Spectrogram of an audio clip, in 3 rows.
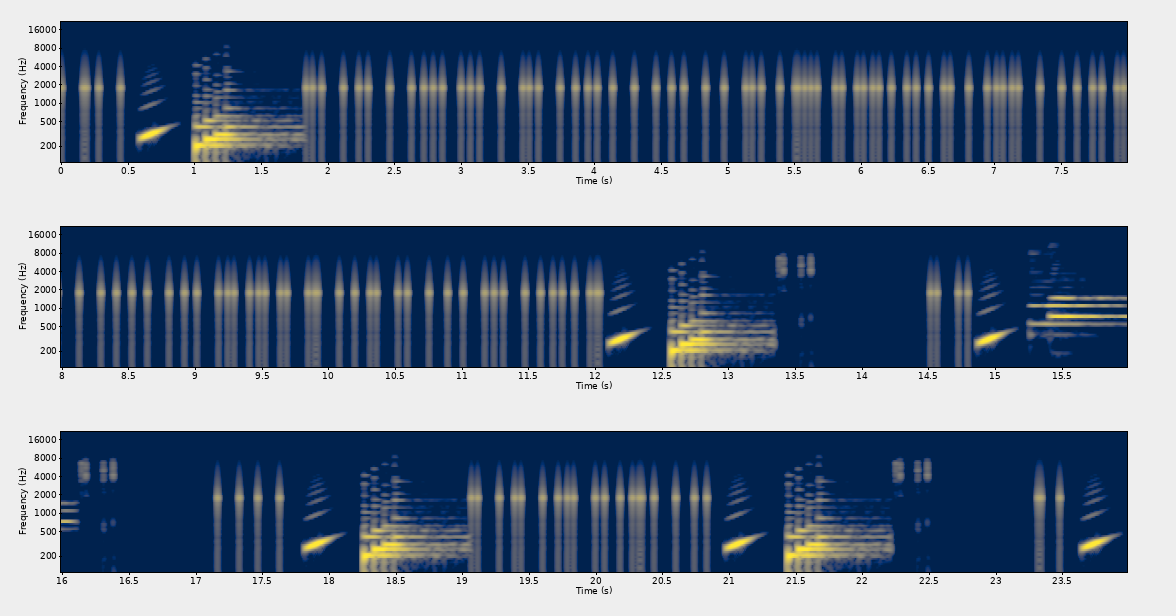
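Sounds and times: chime: 15.3s - 16.2s.

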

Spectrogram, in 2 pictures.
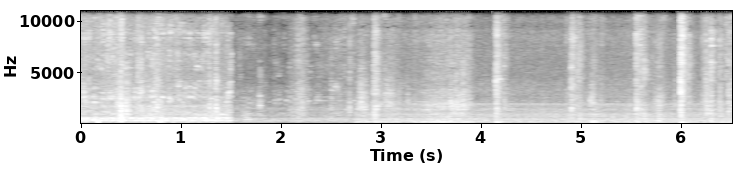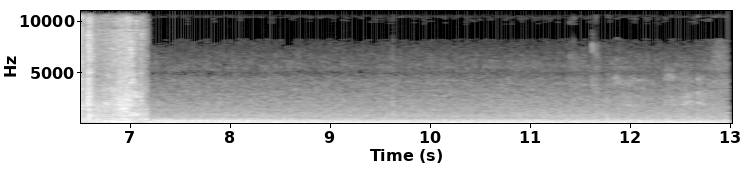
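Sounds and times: low steady rumble: 7.2s - 13.0s.

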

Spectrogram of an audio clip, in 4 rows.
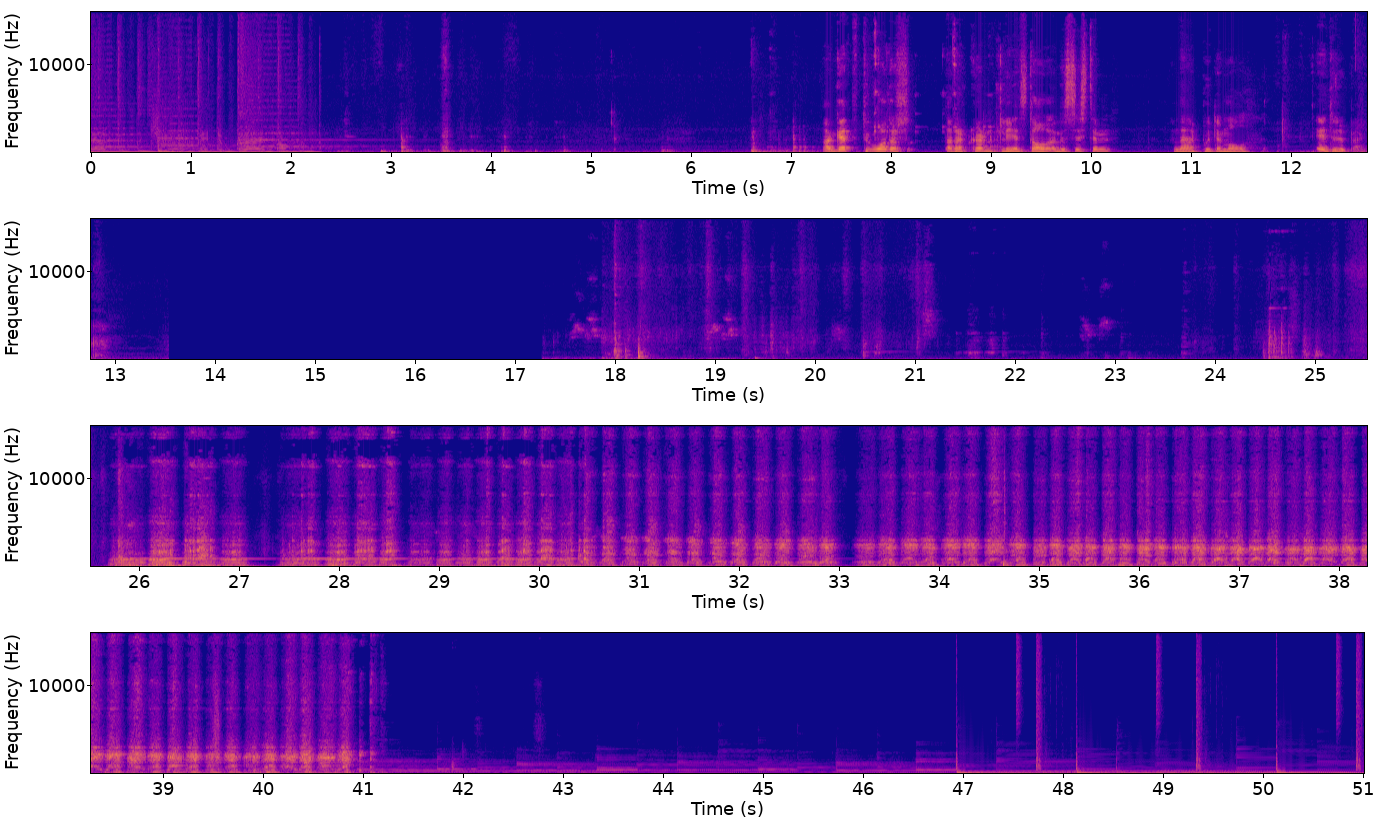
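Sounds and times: hacksaw cutting copper tube: 25.7s - 41.2s
guitar music: 41.2s - 50.9s.

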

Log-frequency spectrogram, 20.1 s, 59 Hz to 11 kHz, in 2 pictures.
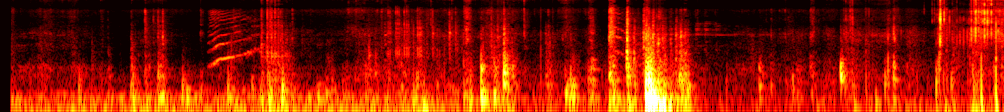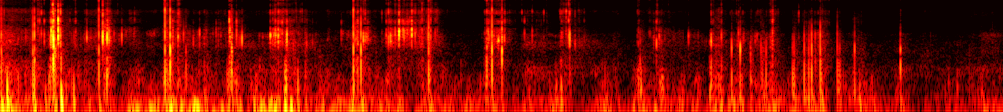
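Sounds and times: footsteps crunching on icy snow: 8.0s - 18.8s.

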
